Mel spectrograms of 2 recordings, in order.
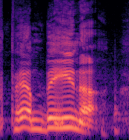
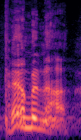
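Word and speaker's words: Pembina: he came here was pambina and then i so now i finally got it down to pimpin and people say we don't even pronounce the b anymore just pemena and so so we're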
